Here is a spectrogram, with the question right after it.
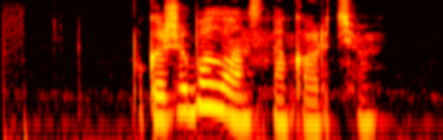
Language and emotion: Russian, neutral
